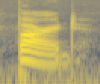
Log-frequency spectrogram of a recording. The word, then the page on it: bard: American English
